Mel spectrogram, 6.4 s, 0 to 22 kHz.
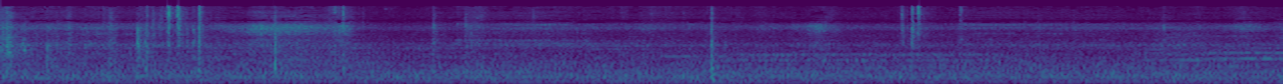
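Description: A 3/8"-16 tap being turned by hand into a steel freezer door frame, cut dry without lubricant, giving a few sharp metallic clicks over a steady mechanical background hum.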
